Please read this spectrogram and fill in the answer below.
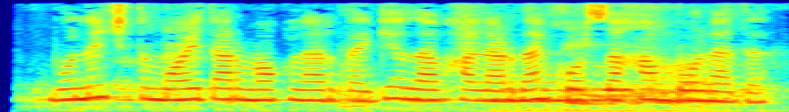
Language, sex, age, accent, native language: Uzbek, female, 18-24, Namangan, Uzbek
